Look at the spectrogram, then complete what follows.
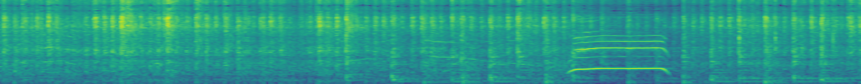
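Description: Fast, driving drumstick rhythm played on galvanized metal trash cans and lids, with deeper booming strikes joining about halfway through. Near the middle, a long, loud shout is held on one pitch for about a second.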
